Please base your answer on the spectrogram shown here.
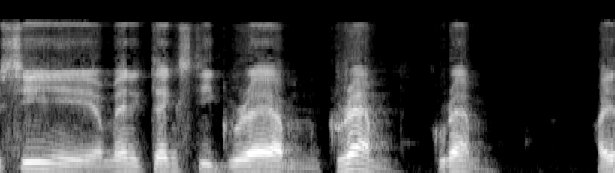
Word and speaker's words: Graham: many tsty Graham Graham Graham I like the name Graham we call it Graham but actually it's it's pronounced grham but yeah gram thank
